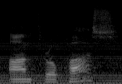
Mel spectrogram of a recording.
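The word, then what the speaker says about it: ἄνθρωπος: like, so you'll hear anthropos begins with an alpha. Anthropos. But you'll then see hamartia. Both begin with alpha. One has no breath, right? Anthropos. One has a breath. Hamartia. You have an H sound at the front of an aspiration, okay?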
